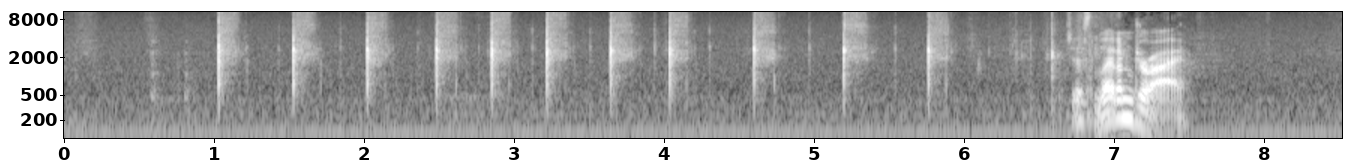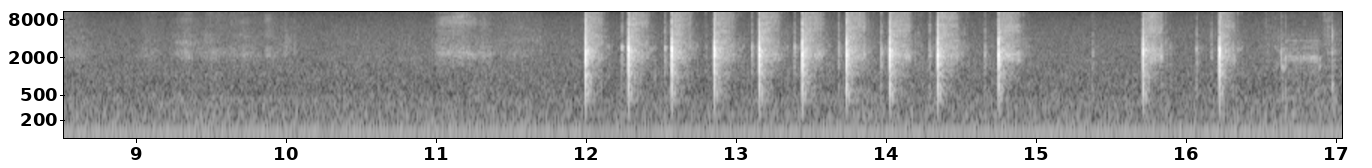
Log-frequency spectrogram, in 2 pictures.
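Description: A spray bottle pumps in quick, short bursts.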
